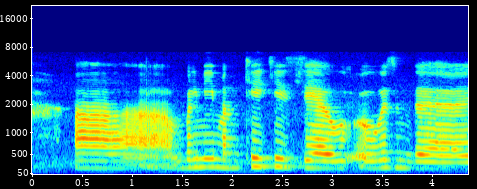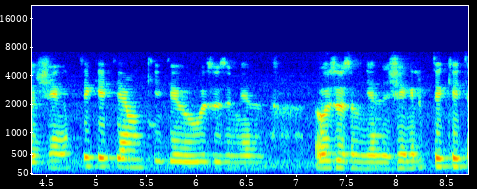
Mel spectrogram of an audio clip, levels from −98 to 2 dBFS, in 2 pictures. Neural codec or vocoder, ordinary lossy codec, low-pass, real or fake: none; none; 7.2 kHz; real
